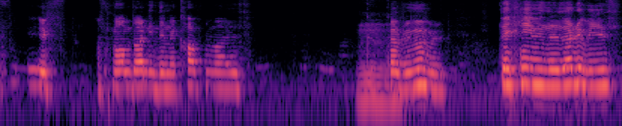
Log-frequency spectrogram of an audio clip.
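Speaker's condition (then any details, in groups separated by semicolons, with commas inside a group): Cerebral palsy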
